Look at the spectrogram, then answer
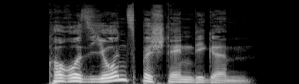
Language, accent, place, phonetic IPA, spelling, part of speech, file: German, Germany, Berlin, [kɔʁoˈzi̯oːnsbəˌʃtɛndɪɡəm], korrosionsbeständigem, adjective, De-korrosionsbeständigem.ogg
- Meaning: strong dative masculine/neuter singular of korrosionsbeständig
